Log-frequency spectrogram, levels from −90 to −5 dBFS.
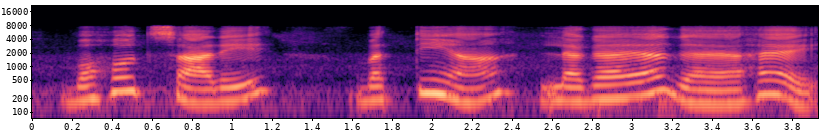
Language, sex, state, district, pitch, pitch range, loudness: Hindi, female, Uttar Pradesh, Hamirpur, 190 Hz, 175-250 Hz, -22 LUFS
